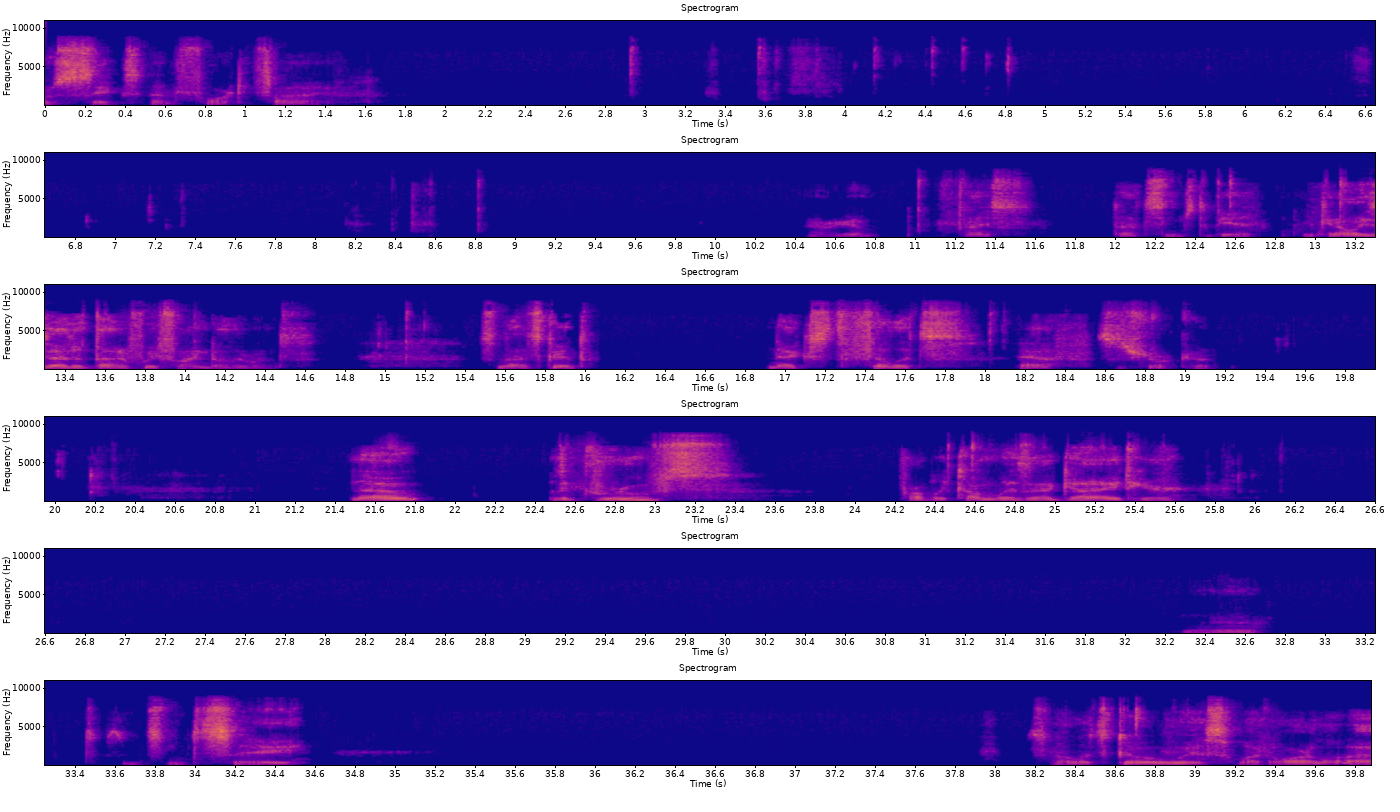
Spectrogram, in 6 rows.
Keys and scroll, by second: 3.6-4.9 typing, 5.4 Tab, 17.8 f, 38.3 space.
